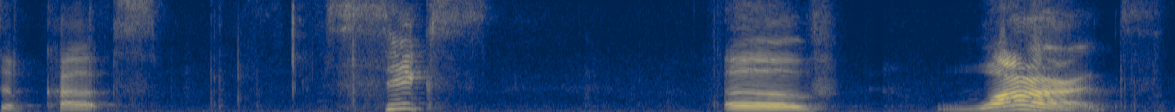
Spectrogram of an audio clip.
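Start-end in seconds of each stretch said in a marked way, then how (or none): 1.6-5.8 dramatic card reveal. Real, not acted. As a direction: build suspense, then blast the card name.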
